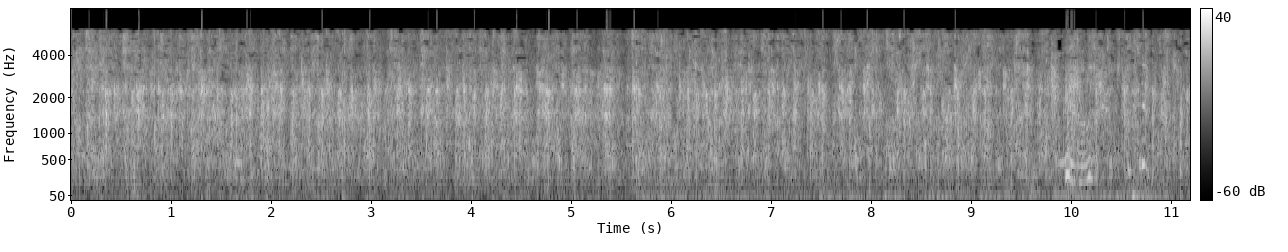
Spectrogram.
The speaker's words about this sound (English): So I think this is unprecedented. So we're going to have a round of applause for her.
